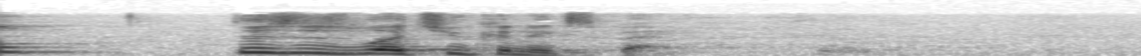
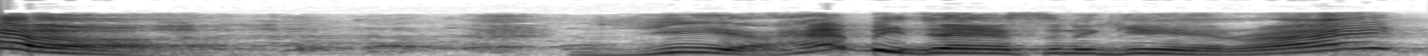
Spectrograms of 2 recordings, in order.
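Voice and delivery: louder, laughing burst of joy; laughing excited yes; 3 semitones higher, 8 dB louder than usual. Retold or imitated. Speaker acts a distributor thrilled the prospect called back, laughing loudly. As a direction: gush with giddy relief. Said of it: "And you go".

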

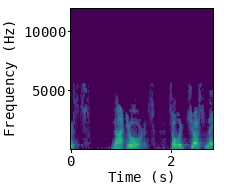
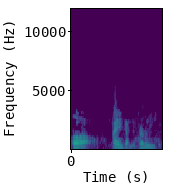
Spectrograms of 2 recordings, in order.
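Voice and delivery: muttered much softer, deflated, to yourself; meek mutter; 4 semitones lower, 13 dB quieter than usual. Retold or imitated. Customer admitting outside he has no lawyer, sheepish mutter. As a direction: shrink into a sheepish aside after the bold threat. Bluster collapses once outside alone.

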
